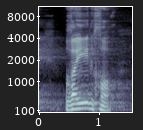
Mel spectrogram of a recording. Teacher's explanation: তিন নম্বর মাখাজ হচ্ছে হলকের শেষ হইতে গাইন খ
